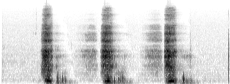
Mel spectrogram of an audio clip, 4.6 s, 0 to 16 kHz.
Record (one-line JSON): {"exhalation_length": "4.6 s", "exhalation_amplitude": 29226, "exhalation_signal_mean_std_ratio": 0.32, "survey_phase": "beta (2021-08-13 to 2022-03-07)", "age": "18-44", "gender": "Male", "wearing_mask": "No", "symptom_runny_or_blocked_nose": true, "symptom_shortness_of_breath": true, "symptom_diarrhoea": true, "symptom_fatigue": true, "smoker_status": "Ex-smoker", "respiratory_condition_asthma": false, "respiratory_condition_other": false, "recruitment_source": "Test and Trace", "submission_delay": "3 days", "covid_test_method": "RT-qPCR", "covid_ct_value": 19.5, "covid_ct_gene": "ORF1ab gene", "covid_ct_mean": 19.9, "covid_viral_load": "290000 copies/ml", "covid_viral_load_category": "Low viral load (10K-1M copies/ml)"}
